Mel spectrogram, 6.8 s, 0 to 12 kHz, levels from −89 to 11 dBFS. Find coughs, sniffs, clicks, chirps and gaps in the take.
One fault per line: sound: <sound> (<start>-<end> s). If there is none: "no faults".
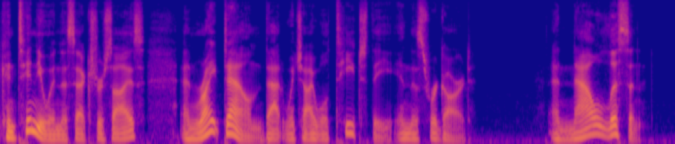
no faults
